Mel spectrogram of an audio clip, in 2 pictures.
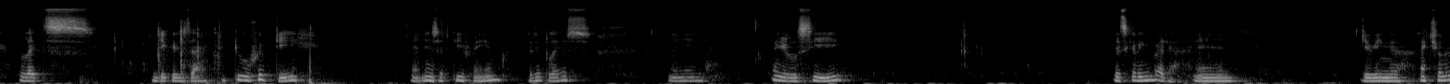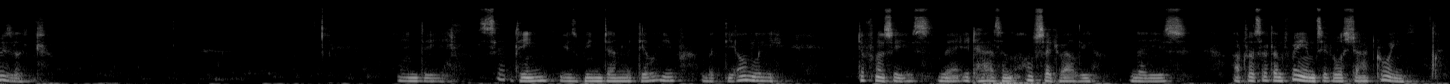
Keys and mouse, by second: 3.9-5.8 right drag, 6.5-14.9 right drag, 14.9-26.1 middle drag, 27.1-28.9 right drag.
